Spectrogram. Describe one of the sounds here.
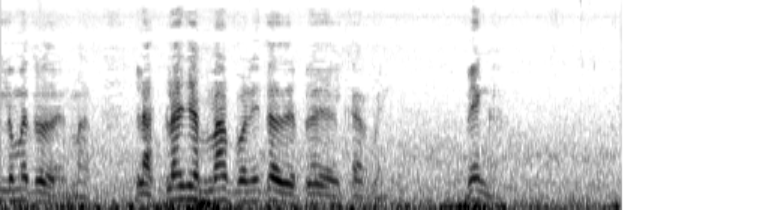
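A man speaks with animation into a microphone outdoors.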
